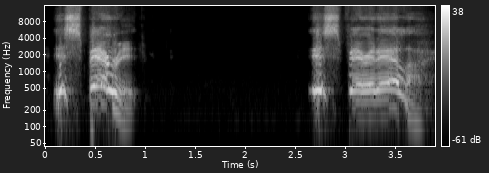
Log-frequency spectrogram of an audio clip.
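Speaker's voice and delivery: high, loud exclaim; loud shout. Real, not acted. Exclaiming loudly.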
